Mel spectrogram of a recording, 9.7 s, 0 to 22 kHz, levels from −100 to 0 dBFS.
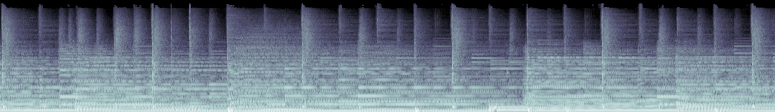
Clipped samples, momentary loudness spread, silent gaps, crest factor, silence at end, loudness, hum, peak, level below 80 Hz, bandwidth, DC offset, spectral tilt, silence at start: under 0.1%; 2 LU; none; 12 dB; 0 s; -14 LUFS; none; 0 dBFS; -16 dBFS; 13.5 kHz; under 0.1%; -7 dB/octave; 0 s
